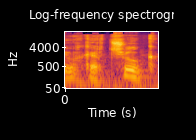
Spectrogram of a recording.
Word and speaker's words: Vakarchuk: Elzy, it's frontman, Slava Vakarchuk. I hope I pronounced that right. Yes, absolutely. Wonderful. Mostly we say Vakarchuk, but, in England, you can just call me Slava.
